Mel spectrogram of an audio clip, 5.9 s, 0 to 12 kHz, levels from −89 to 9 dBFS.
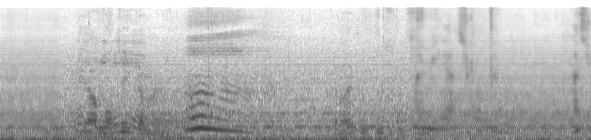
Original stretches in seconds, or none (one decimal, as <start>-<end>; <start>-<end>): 0.6-4.1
